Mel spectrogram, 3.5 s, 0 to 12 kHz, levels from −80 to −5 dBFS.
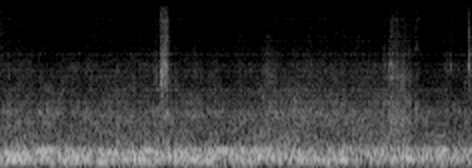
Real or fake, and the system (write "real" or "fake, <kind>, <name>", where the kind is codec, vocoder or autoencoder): fake, codec, HILCodec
